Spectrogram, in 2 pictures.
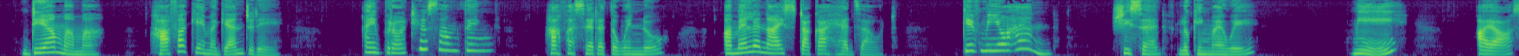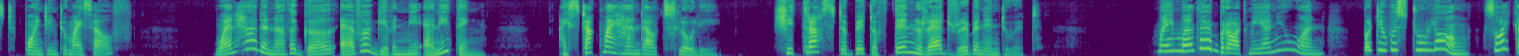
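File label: Mid Grade Historical Fiction Indian Accent female female male dialogue, audiobooks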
